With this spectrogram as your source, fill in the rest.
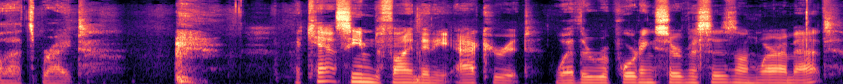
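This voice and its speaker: A man talking casually to camera as a solo camping vlogger, in a relaxed, understated way. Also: mid-range voice. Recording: clear background noise, small clicks.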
